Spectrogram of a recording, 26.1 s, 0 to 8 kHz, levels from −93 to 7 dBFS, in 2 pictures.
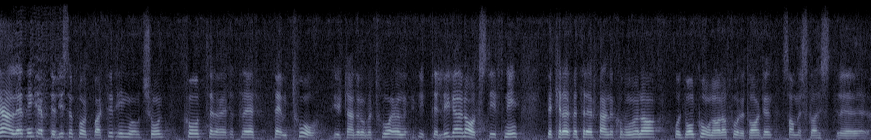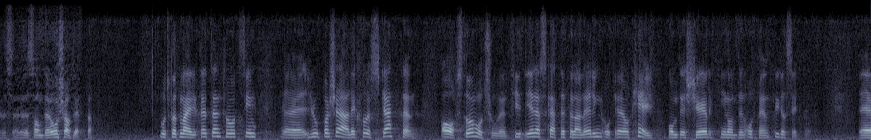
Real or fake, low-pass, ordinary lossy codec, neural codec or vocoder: fake; 7.2 kHz; Opus, 16 kbps; codec, 16 kHz, 1 kbps, FunCodec, trained on LibriTTS, 50 frames a second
